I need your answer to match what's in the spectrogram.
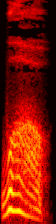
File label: cartoon character high pitched says "woah"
